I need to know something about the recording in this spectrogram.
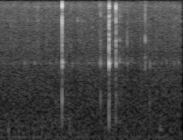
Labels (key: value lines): label: ambient
recorder: HydroMoth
